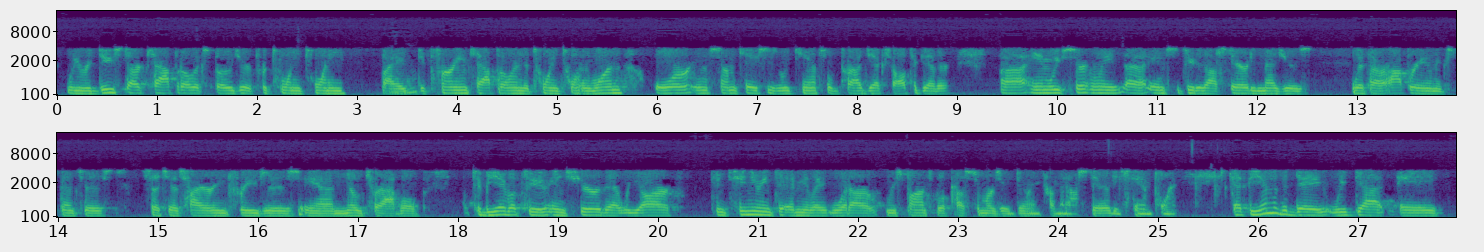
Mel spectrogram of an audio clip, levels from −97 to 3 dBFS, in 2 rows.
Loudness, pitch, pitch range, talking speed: -23 LUFS, 130 Hz, 120-140 Hz, 150 wpm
